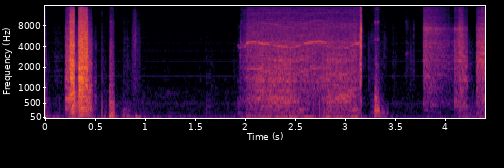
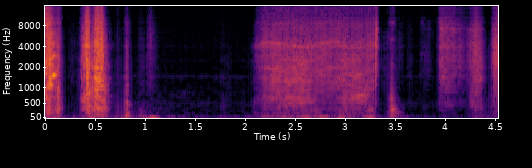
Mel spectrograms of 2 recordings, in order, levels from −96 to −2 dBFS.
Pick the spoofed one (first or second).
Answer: second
